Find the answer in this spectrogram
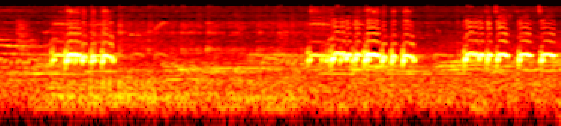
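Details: Loud song of a local zebra dove, used to coax reluctant doves into singing: three bursts of rapid, rhythmic cooing notes, the last a steady row of evenly spaced coos, over a quiet low rumble.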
